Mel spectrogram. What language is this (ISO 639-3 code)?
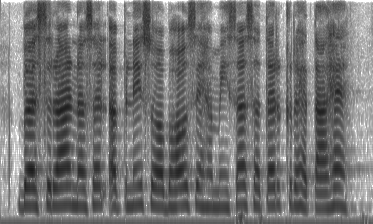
hin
